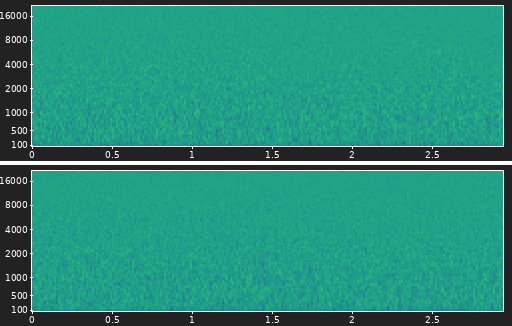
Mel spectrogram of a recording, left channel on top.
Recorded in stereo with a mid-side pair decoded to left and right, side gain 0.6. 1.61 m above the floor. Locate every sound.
Only background noise.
